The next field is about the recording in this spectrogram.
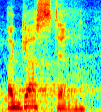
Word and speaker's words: Augustine: Augustine, that is the correct way to pronounce it. Augustine is a grass, Augustine is the patriarch.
